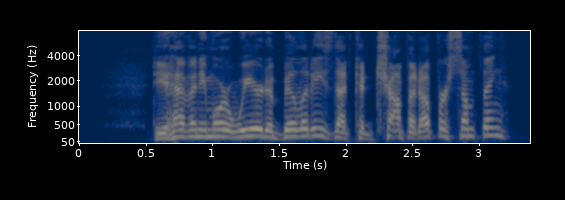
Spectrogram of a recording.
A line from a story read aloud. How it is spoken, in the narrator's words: I shouted over the wind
